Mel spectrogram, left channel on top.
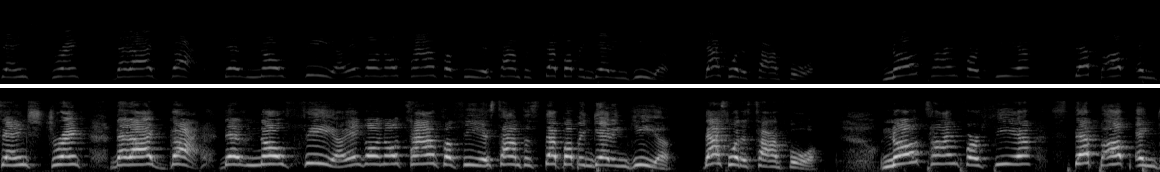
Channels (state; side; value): quieter; left; 30.2 dB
